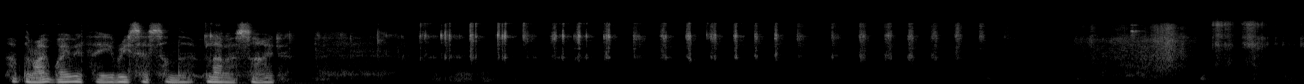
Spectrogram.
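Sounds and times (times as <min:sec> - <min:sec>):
ratchet wrench clicking: 0:04.2 - 0:09.6.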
